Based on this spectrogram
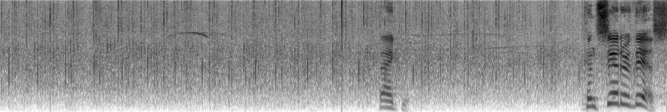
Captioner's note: applause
